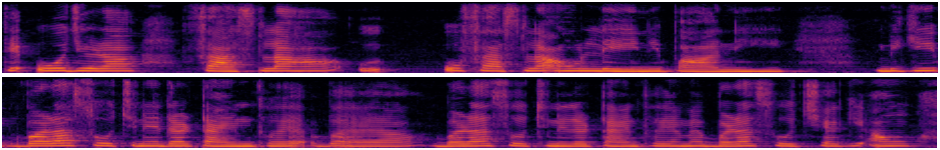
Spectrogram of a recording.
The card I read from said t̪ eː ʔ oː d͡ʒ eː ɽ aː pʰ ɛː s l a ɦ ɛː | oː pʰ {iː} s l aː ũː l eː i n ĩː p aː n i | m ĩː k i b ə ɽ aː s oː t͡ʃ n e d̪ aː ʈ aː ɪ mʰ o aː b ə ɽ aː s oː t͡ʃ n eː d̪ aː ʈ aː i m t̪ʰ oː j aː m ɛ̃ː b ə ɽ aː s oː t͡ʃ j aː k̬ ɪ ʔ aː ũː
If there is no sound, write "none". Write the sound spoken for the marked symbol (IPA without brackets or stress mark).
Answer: ɛː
